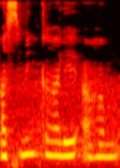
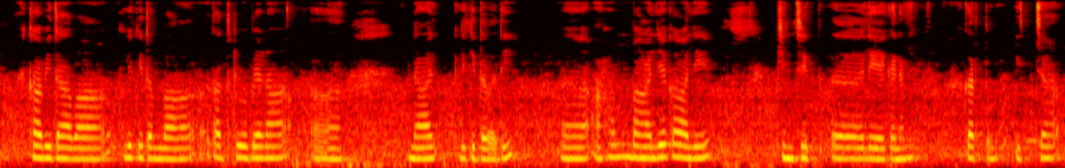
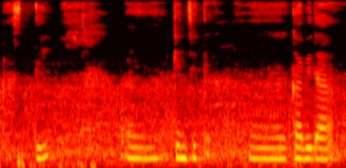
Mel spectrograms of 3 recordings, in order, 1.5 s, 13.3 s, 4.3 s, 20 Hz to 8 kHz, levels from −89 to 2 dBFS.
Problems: constant background noise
